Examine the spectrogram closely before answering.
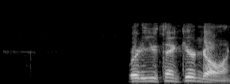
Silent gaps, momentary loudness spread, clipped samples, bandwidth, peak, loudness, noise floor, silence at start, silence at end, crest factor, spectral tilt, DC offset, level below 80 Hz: none; 4 LU; under 0.1%; 7.4 kHz; -4 dBFS; -18 LUFS; -65 dBFS; 1.3 s; 0 s; 18 dB; -3.5 dB/octave; under 0.1%; -64 dBFS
